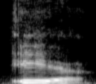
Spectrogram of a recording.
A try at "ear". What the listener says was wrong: You can make it even more blended than that, like this. Ear. Try to use mouth shape 3. Ear.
